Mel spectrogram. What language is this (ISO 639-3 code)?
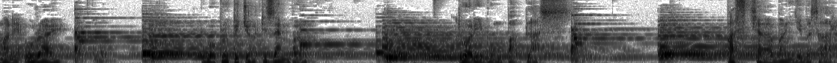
msa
